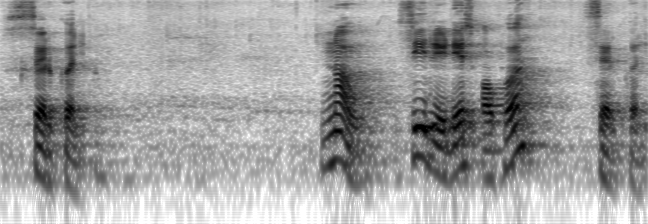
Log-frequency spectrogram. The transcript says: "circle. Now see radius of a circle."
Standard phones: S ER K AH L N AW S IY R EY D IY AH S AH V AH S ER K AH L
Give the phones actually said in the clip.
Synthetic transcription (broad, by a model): S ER K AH L N AW S IY R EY D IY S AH P AH S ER K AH L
